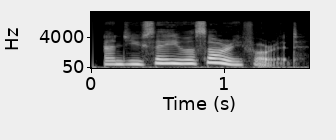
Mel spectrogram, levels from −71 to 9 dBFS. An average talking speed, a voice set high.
No: fast, 295 wpm; high, 235 Hz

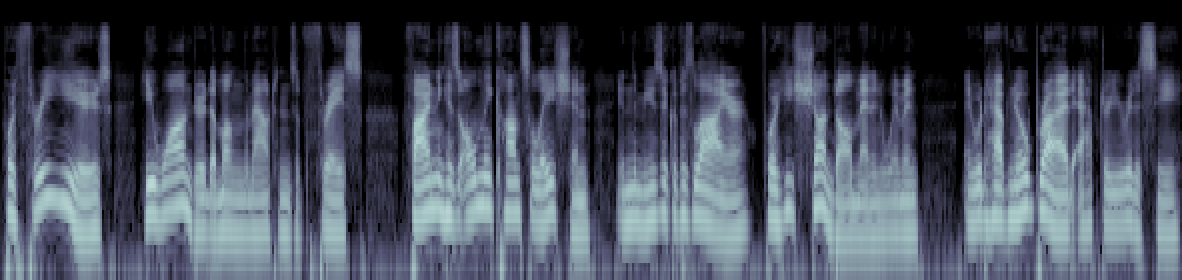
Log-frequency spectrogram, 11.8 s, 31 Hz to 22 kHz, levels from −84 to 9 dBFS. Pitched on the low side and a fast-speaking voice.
No: low, 125 Hz; average, 170 wpm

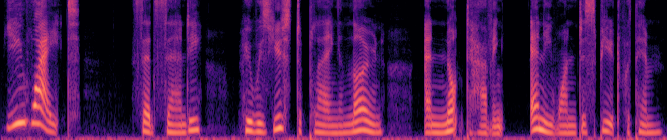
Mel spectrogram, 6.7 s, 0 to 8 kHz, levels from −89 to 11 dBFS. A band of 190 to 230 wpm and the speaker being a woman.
No: average, 170 wpm; female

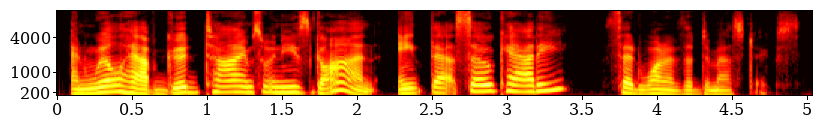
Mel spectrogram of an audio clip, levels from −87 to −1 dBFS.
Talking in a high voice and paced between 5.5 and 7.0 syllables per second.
No: high, 200 Hz; 4.9 syllables/s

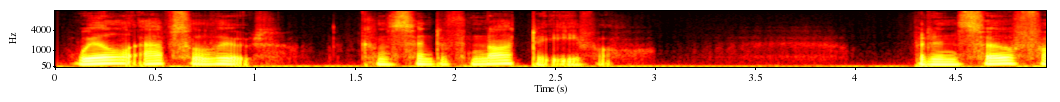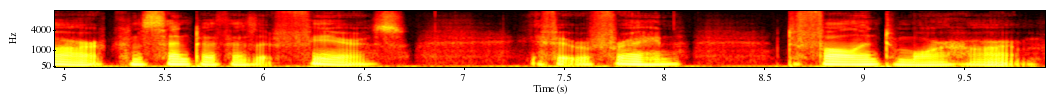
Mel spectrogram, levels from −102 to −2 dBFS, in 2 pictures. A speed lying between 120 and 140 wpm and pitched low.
Yes: slow, 135 wpm; low, 125 Hz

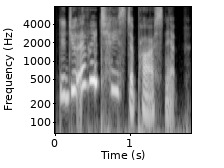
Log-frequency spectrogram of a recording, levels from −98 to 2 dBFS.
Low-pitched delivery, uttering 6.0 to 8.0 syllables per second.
No: very high, 300 Hz; 6.4 syllables/s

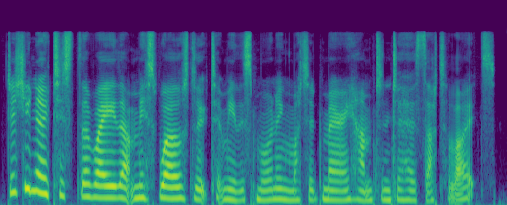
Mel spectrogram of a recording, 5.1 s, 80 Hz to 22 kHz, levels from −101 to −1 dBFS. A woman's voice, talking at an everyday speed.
No: female; fast, 225 wpm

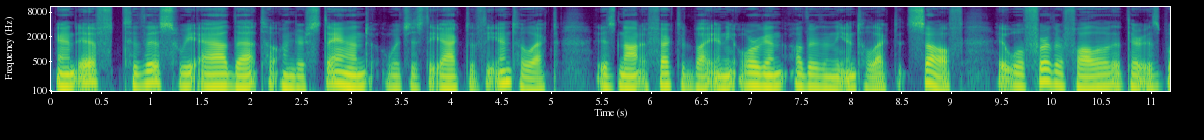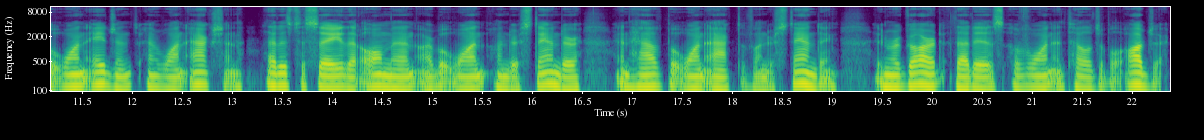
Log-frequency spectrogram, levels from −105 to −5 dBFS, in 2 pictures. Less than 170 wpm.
No: average, 175 wpm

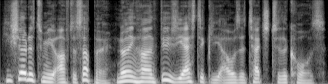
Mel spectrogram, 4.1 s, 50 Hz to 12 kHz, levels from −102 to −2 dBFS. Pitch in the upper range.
No: medium, 150 Hz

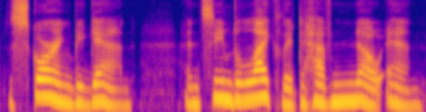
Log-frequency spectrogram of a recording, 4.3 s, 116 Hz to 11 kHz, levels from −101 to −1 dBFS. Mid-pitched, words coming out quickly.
No: medium, 175 Hz; average, 140 wpm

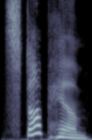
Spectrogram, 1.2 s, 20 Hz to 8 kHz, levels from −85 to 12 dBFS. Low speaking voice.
No: high, 245 Hz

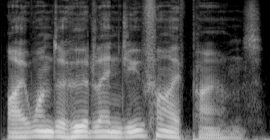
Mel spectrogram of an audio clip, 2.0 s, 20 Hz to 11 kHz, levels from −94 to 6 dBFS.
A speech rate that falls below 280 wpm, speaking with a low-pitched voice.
Yes: fast, 205 wpm; low, 105 Hz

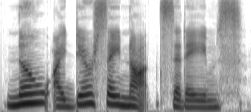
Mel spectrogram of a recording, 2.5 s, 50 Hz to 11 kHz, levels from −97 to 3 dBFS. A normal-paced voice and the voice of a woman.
Yes: average, 165 wpm; female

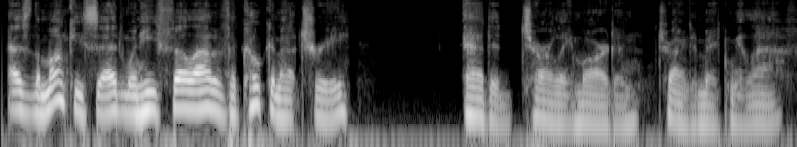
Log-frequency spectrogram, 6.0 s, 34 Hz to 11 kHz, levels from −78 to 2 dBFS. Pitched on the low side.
Yes: low, 115 Hz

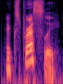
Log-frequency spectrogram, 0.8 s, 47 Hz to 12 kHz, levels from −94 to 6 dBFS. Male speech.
Yes: male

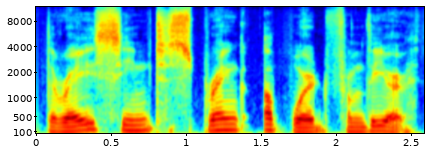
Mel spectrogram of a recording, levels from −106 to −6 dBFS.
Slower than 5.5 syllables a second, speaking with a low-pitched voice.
Yes: 4.9 syllables/s; low, 130 Hz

